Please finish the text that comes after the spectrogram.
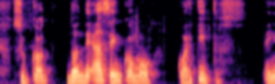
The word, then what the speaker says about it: Sucot: ahora la celebran la fiesta de sucot así se le pronuncia sucot donde hacen como cuartitos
